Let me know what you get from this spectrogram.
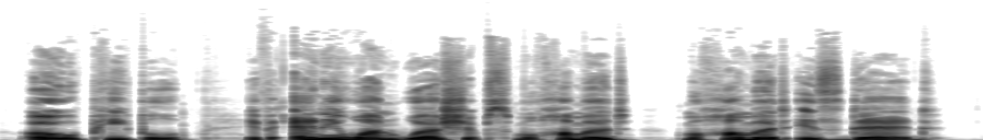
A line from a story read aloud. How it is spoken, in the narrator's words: ended firmly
